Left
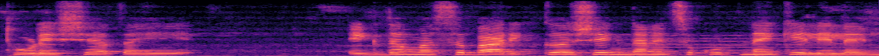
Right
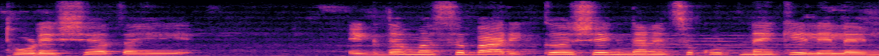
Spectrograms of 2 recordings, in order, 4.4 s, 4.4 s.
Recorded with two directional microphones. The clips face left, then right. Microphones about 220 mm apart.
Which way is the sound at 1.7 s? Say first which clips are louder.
Right 4 dB; 40° right (ahead or behind).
